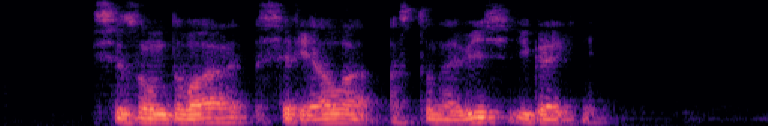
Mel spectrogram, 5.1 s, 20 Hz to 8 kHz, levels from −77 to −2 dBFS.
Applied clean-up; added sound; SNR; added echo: neural separator model SepFormer DNS4.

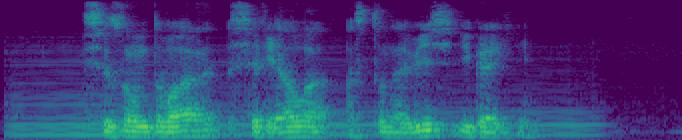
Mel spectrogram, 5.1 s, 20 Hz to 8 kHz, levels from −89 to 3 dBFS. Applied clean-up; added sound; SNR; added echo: none; Bowed string instrument; 15 dB; reverberation time 0.3 s.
